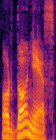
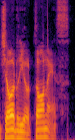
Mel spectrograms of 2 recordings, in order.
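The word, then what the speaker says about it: Ordóñez: surname as it is it's ordones but you don't have the N sounds so I'm usually jordones and you did the end I'm a California boy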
